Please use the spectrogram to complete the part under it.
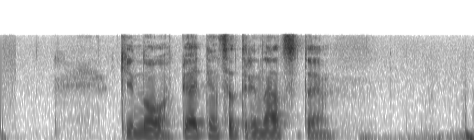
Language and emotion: Russian, neutral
